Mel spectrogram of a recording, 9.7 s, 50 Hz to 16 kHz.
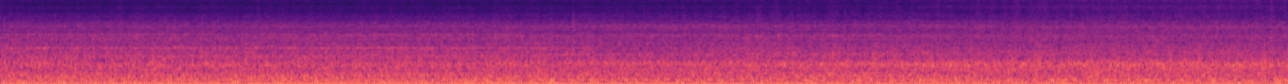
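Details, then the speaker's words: Oliver 1600 diesel tractor, hours unknown (meter broke at 1100), valves already checked: coughs, spits and surges unevenly at mid-range throttle. It is fine at idle and at PTO speed; the owner suspects the injection pump. "You can hear it just kind of all over the place. It coughs and spits, and it's just not smooth."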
